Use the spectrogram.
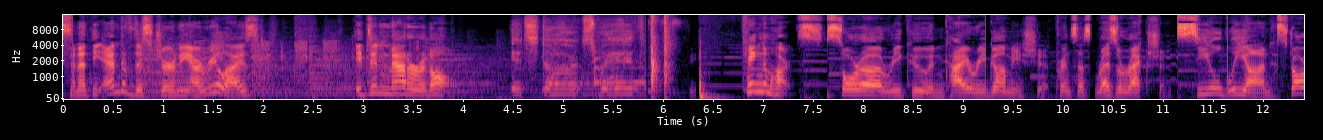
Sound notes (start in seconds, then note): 5.8 clap clap; 6.3 thump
